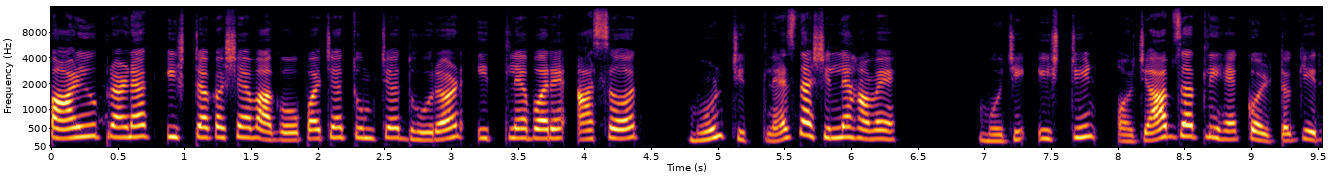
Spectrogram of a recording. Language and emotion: Goan Konkani, surprised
